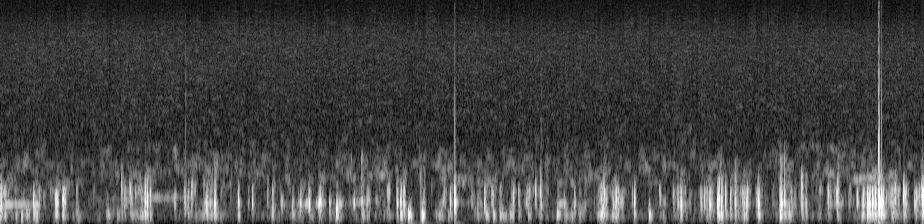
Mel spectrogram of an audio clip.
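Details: Stomach growling (borborygmi) in an adult male late at night after eating a lot, feeling gassy and bubbly: irregular low gurgling and bubbling rumbles in a quiet room.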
